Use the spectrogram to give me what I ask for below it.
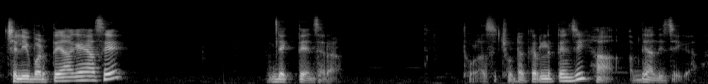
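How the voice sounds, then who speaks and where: A woman's voice: very deep voice, huge pitch swings, moderate pace. A woman teacher explaining a poem line by line, using everyday examples and asking her students rhetorical questions. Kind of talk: poetry lesson explanation.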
